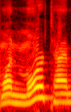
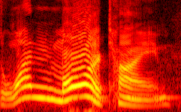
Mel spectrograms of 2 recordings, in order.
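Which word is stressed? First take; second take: none; more. First: The words are said evenly, without special stress. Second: The word "more" is stressed.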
